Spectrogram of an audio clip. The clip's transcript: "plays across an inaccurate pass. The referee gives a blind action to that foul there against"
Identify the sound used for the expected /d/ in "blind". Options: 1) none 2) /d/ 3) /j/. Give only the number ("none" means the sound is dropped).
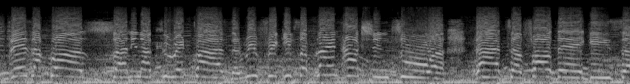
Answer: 1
